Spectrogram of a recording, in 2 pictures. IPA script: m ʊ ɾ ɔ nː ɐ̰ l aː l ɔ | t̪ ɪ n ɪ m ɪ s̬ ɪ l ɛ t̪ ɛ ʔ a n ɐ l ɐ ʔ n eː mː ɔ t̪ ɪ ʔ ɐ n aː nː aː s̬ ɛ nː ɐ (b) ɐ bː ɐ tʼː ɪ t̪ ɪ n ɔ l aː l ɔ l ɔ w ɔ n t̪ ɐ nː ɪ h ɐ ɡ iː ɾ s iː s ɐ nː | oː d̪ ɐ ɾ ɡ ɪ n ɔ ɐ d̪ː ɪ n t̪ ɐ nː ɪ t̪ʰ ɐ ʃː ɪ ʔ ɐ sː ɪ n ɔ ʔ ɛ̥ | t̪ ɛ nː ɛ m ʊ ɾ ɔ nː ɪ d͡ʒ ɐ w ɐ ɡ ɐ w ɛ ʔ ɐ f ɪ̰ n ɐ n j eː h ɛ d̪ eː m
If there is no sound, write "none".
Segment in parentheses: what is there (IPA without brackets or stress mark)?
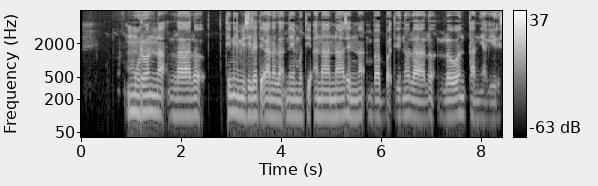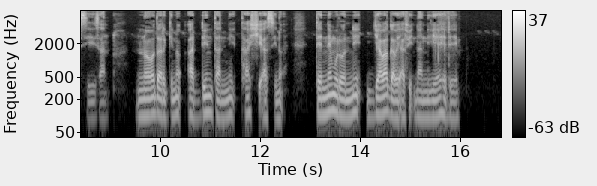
b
